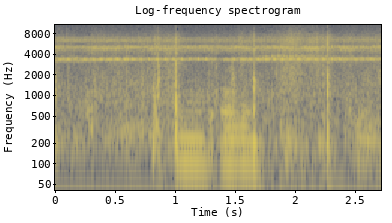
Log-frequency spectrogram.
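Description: A man speaks in a low voice nearby.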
